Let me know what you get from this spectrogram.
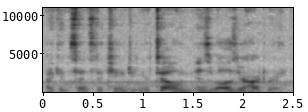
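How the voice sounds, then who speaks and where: A man playing a polite, caring, gently teasing AI companion in an intimate audio roleplay, speaking formally to the listener. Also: medium pitch, big pitch swings, a little fast, low-quality recording. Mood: playful teasing. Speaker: voice actor. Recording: noticeable background noise.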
